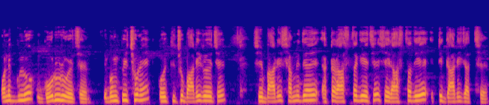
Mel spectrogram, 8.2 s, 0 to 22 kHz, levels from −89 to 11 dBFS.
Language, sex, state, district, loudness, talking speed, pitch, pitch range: Bengali, male, West Bengal, Jalpaiguri, -14 LUFS, 185 wpm, 175 Hz, 150-190 Hz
